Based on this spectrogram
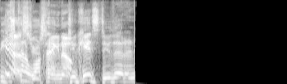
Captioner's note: audio cuts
